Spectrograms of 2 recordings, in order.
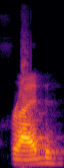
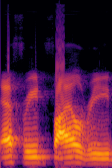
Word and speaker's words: fread: You can call it Fred, kind of rhymes with bread, but fread, file write.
